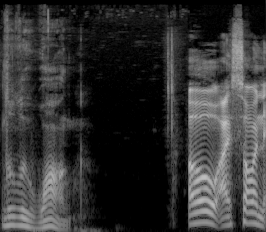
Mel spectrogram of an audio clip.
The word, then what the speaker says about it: Lulu Wang: Real quick though, I think it's actually pronounced Lulu Wang. Oh, I saw an A. It is an A, but I think they pronounced It's it pronounced Wong.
